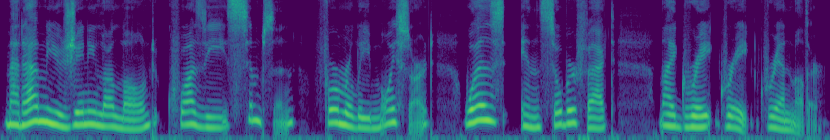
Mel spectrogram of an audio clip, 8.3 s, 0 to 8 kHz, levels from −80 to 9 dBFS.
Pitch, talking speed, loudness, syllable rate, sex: 215 Hz, 95 wpm, -18 LUFS, 4.1 syllables/s, female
